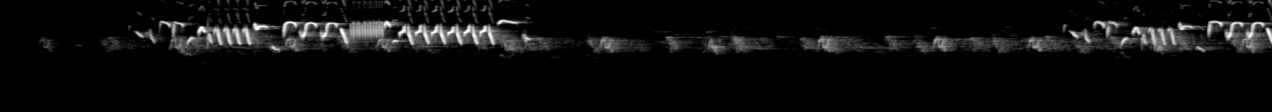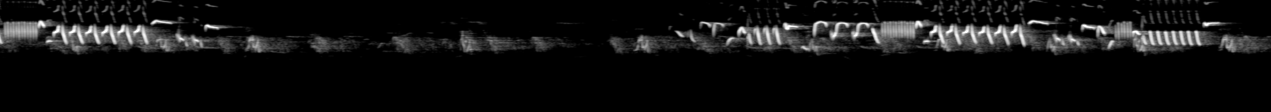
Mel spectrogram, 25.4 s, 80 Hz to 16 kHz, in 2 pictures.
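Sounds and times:
Eurasian wren singing, Troglodytes troglodytes: 0.4 - 25.4
quiet bird twittering: 0.4 - 25.4.

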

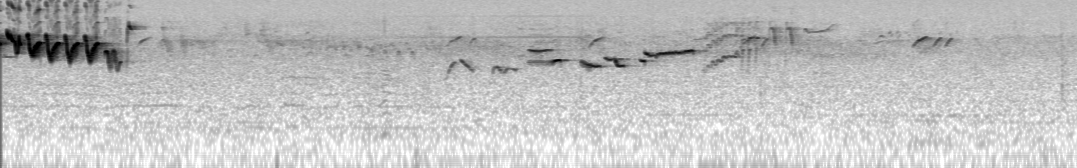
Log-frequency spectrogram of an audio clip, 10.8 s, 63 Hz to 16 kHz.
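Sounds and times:
common chaffinch Fringilla coelebs song: 0.0 - 2.0, 4.4 - 9.5.

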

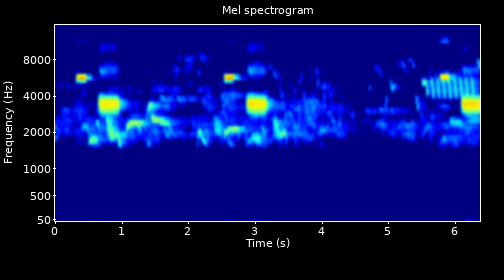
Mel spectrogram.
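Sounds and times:
Great tit Parus major calls with high note and harsh buzzy segments: 0.0 - 1.7, 2.5 - 3.6, 5.5 - 6.3.

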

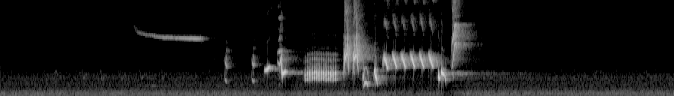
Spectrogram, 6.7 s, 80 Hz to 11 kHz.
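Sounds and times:
common nightingale Luscinia megarhynchos song with whistle chirps and buzzy trill: 1.4 - 4.8.

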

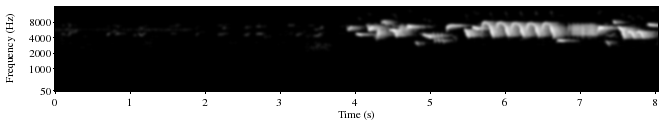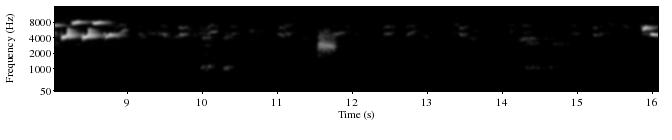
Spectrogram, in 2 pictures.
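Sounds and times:
Eurasian wren Troglodytes troglodytes song with shrill notes and trills: 0.0 - 16.0.

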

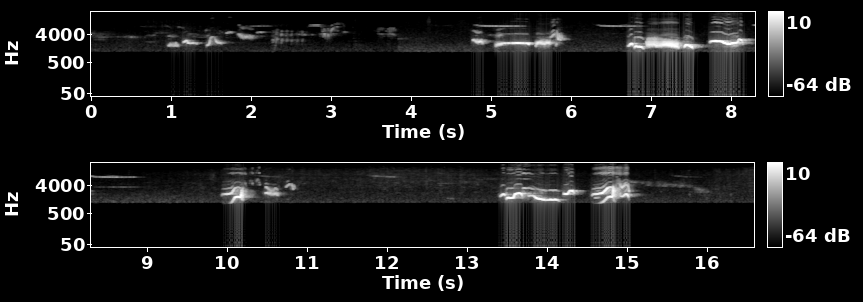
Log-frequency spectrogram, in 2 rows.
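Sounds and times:
Eurasian blackbird Turdus merula singing: 0.0 - 3.9, 4.8 - 9.0, 10.0 - 10.9, 13.4 - 16.1
faint thin whistle: 1.0 - 2.2, 4.8 - 8.3, 13.4 - 15.7.

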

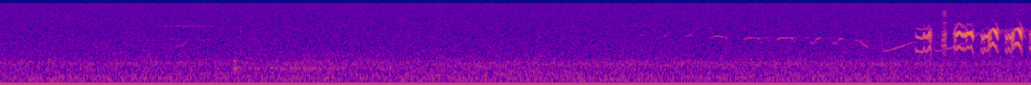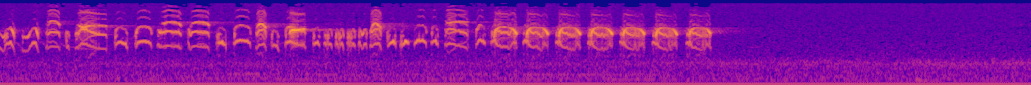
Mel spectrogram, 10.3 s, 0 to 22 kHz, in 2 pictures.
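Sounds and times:
Eurasian wren Troglodytes troglodytes song with high trills and twittering: 3.8 - 8.8.

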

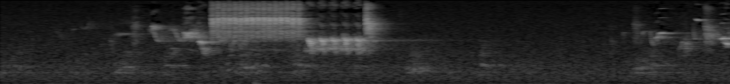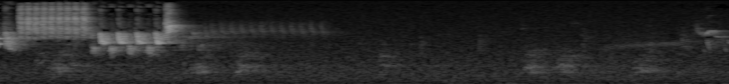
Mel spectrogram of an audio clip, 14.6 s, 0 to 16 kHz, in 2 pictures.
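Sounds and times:
Luscinia megarhynchos harsh high rattling trills: 1.1 - 4.0, 6.3 - 9.8.

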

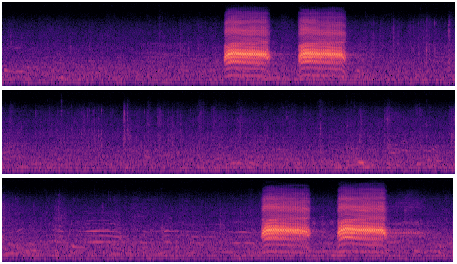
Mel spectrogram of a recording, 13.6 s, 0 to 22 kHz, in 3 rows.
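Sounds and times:
faint background sounds: 0.0 - 13.5
carrion crow Corvus corone giving harsh caws: 2.2 - 3.5, 11.6 - 13.4.

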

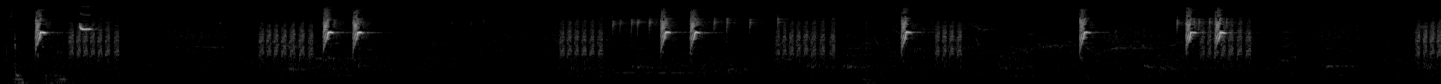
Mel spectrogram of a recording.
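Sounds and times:
great tit ringing calls, Parus major: 0.3 - 1.2, 2.6 - 3.8, 5.6 - 8.4, 10.7 - 12.6.

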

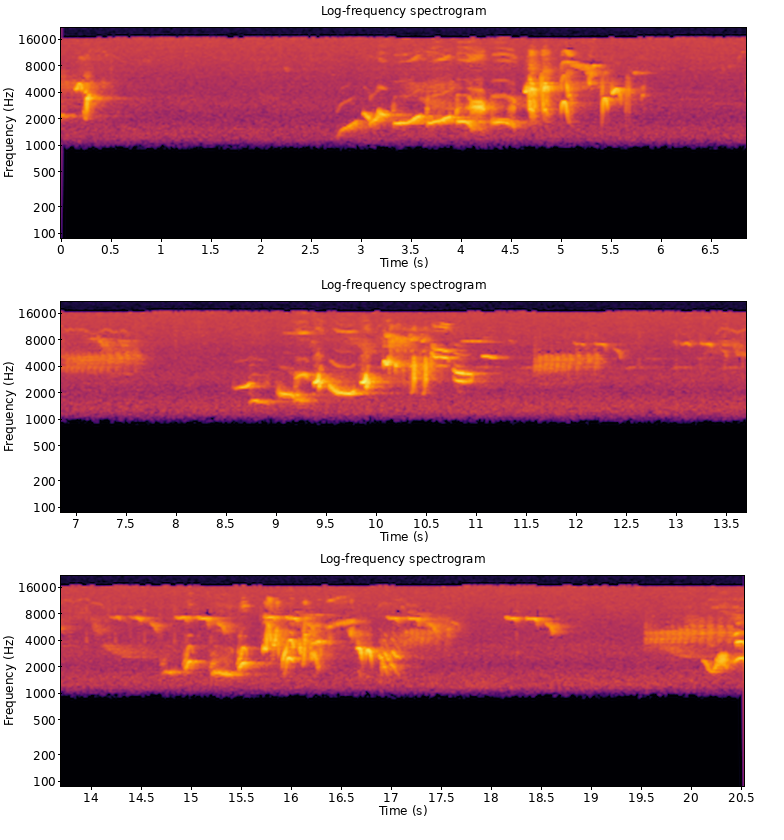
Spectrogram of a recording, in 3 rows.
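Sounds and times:
common blackbird Turdus merula singing: 0.0 - 0.6, 2.8 - 5.9, 6.9 - 7.7, 8.6 - 18.8, 19.5 - 20.5.

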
